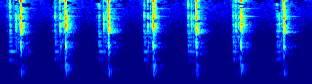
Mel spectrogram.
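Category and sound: household object, ticking clock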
